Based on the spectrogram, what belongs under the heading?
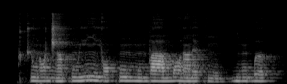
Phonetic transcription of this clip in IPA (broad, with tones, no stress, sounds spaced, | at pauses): t͡ʃ ũ˨ ɾ ɔ̃˧ d͡ʒ ã˨ p ũ˨˦ j ĩ˦˨ j ɔ˨ k ũ˧ m ũ˨˦ b aː˧ m ɔ˦˨ ɾ ã˧ ɾ ɛ˦ k ĩ˨ | ɡ͡b ũ˧ ɓ ə˧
